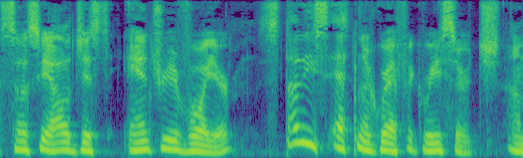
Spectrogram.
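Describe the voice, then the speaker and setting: A man's somewhat breathy voice moves along fairly quickly, its pitch rising and falling in an ordinary way. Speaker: co-host and radio DJ. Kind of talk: casual chat. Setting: studio.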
